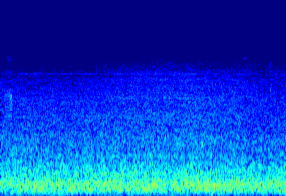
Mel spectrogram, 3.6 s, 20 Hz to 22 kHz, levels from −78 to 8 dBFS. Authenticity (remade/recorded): recorded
